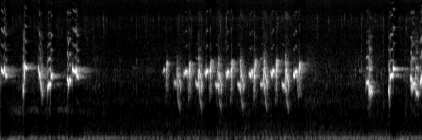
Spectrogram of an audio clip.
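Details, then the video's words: Yellow-vented bulbul song used as a lure to get a reluctant bird singing: bubbly, chattering phrases, then a fast run of short warbled notes repeated about three times a second, with a faint low hum underneath. "Pancingan trucuk GACOR, sekali dengar trucukanmu gak bisa diam."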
